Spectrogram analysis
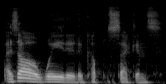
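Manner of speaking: plain reading voice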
